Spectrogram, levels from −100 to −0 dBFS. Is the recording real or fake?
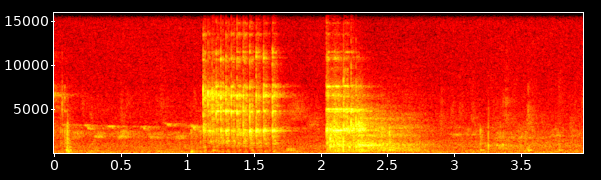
real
